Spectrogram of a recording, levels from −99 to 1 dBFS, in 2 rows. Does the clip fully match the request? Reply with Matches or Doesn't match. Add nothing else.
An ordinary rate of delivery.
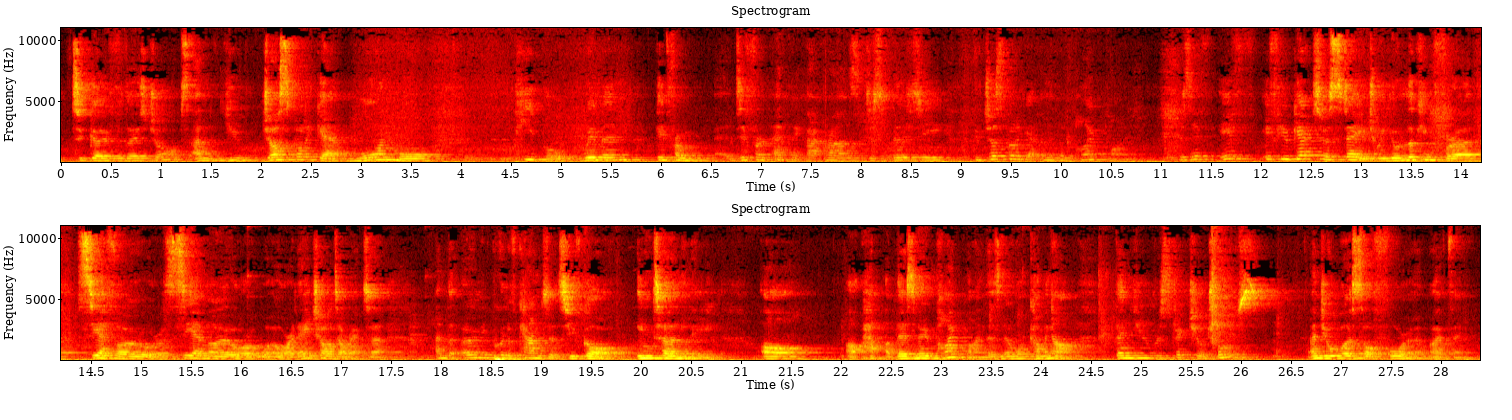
Matches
